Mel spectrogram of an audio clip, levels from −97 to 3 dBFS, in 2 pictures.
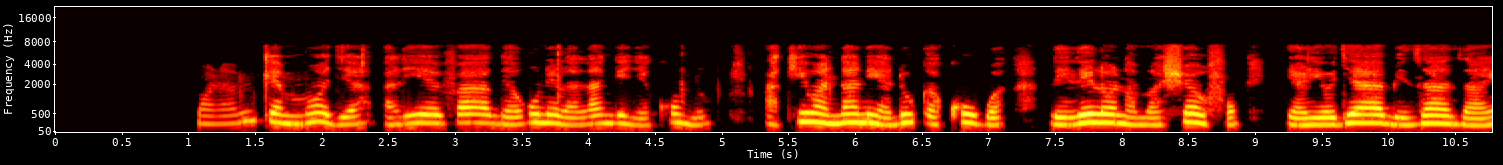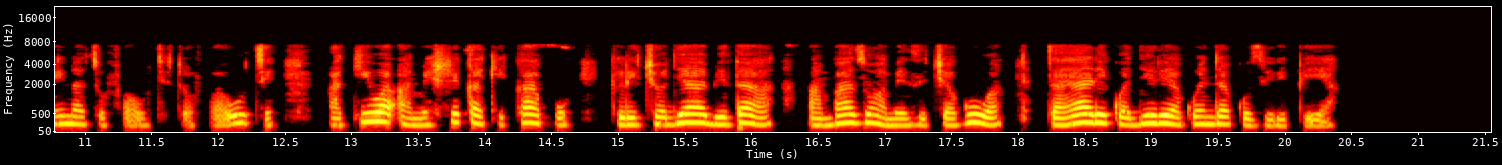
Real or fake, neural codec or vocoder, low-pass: real; none; 7.2 kHz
